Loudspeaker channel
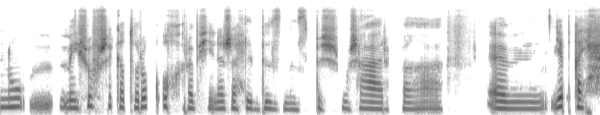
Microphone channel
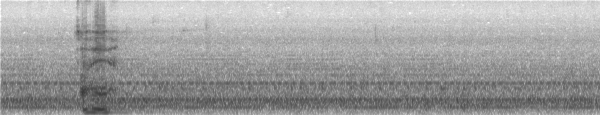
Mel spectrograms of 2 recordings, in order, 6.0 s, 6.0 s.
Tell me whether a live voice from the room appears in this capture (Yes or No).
Yes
